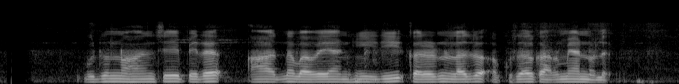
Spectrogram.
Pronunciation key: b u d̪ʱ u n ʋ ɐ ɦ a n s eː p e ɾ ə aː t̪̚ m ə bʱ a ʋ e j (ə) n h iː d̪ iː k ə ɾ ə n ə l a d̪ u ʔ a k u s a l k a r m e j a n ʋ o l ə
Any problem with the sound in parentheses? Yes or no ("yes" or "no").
yes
